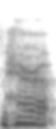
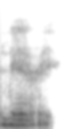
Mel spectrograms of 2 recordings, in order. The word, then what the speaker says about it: Mehera: was called Mira and it was pronounced correctly by the Parsi community and then when she went to um me with a puzzy with her mother she was called Mira because they couldn't quite pronounce Mara properly then when they went to live and go as she was called Mary and then when she came back to Bob to Bubba she was Mara again so she had this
